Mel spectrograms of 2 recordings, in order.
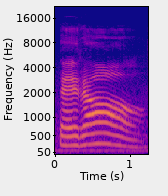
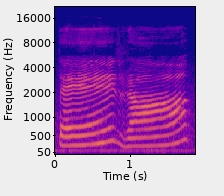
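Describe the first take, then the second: First: तैराक said slowly with a falling end; slower reading. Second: तैराक stretched out very slowly, rising at the end; very slow reading. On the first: Teacher repeating the word slowly for the class. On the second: Teacher asking kids to read slowly, drawing the word out. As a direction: draw out तैराक syllable by syllable. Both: Shown as a demonstration. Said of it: "धीरे धीरे पढ़ने की कोशिश करिए".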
